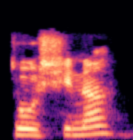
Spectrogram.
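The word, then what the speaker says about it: Tushino: the big shopping center, the Kaleidoscope here in Toshina, Tu H I N O, but pronounced Toshina in the northwest of Moscow.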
